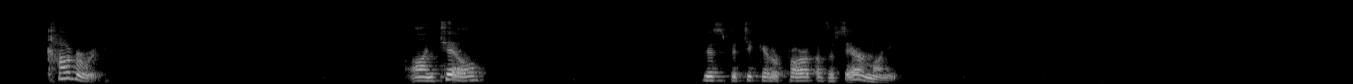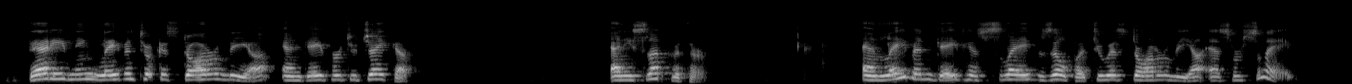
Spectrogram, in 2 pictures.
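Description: An elderly woman speaks calmly into a microphone, with pauses.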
